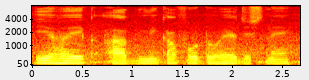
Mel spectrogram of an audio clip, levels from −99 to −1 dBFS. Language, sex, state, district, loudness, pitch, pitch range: Hindi, male, Mizoram, Aizawl, -18 LUFS, 105 Hz, 105-110 Hz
